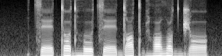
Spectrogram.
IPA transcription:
t͡s ɛː˩˧ t ɔ˥ d ɦ oː˧ t͡s ɛː˩ d uː˧˥ tˤ ɡʱ ɒ˥ ðˤ o˥ d d͡ʒ ɔ˩

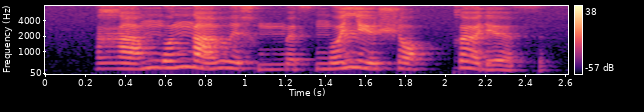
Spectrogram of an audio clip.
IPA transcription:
ɣ a˨˩˦ ŋʷ œ˨˥ ŋ a˨˩˦ β ɪ˨˩ x mː ø˨˩ θ ŋʷ œ˨˥ lʲ ø˨˩˦ ʃ ɔ˨˩˦ kː œ˥˩ ɾʲ œ˥˩ θ

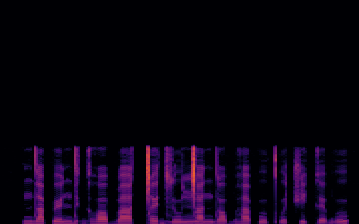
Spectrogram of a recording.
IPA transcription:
n d a p ø n d ɘ ɡʱ ɔ b a ǀ ɘ d͡z u ŋ͡ǀ a n d ɔ bʱ a p u kʷʼ ɘ t͡ʃ i k ɘ b u

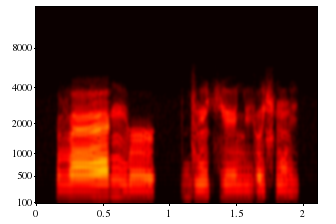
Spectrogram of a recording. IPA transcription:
v æː ŋ͡m ə˞ | d͡z ẽ ç eː l j ə ɕ õ i̯

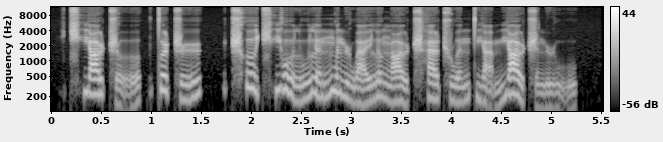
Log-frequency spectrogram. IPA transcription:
t͡ɕʰ j ɑ˥ ʊ̯ ʈ͡ʂ ɤ̰˨˩˦ | t̪ ɤ˥˩ ʈ͡ʂ ɻ̩˧˥ | ʈ͡ʂʰ ɤ˥˧ t͡ɕʰ j o˥˩ ʊ̯ l u˧˥ l ə˧˥ n n̪ w ə˧ n ɻ w a˧˥ ɪ̯ l ɤ˥˧ ŋ ɑ˥˩ ʊ̯ ʈ͡ʂʰ ä˥ ʈ͡ʂ w ə˧˥ n t̪ j ä̰˨˩ m j ɑ˥˩ ʊ̯ ʈ͡ʂ ə˩ n ɻ ṵ˨˩˦

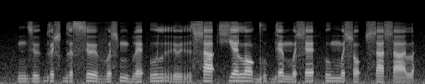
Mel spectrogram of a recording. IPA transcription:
n z ʉ˩˥ ɡ ø˧ ɬ ɡ ə˧ s ø˥˩ v ə˥ ɬ m b ɛ˩˥ ʔ u˥ l r ʉ˩ r ɬ a˥ ʔ ç ɛ˥ l ɔ˥˩ ɡ u˥˩ ɡ ɛ˥˩ m ə˧ ɬ ɛ˥ h u˥ m ə˧ ɬ ɔ˥˩ ʔ ɬ a˥˩ ɬ a˩ l

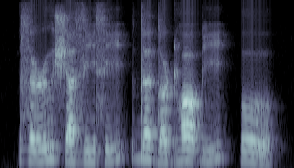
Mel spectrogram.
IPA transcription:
z ɐ ɭ ɯ ʃ a z i s i | d ɐ d ɒ ɖʱ ɒ ɓ i | o

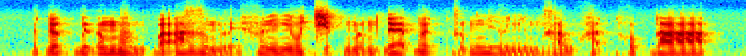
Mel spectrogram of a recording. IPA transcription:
ɗ əː˦˥ k̚ l ɨ̰˧˥ ə̯ m a̤˨˩ m ɓ a̰ː˧˥ ɣ ə˧˩ m l ḛ˧˥ h ə˧ n ɲ o˧ t͡ɕ ə˨˩ t̚ m ə̰˧˥ m ɗ ɛ˨˦ ɓ əː˦˥ t̚ k ə̰˧˥ m n i̤˨˩ ə̯ ɲ ə̤˨˩ m ɣ a˨˦ w h a˨˩ t̚ h o˦˥ p̚ l aː˧

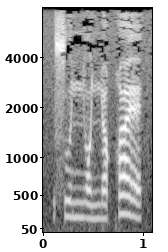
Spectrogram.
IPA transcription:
sʷ œ ɲ ɔ ɲ ʏ qʷ ɛ

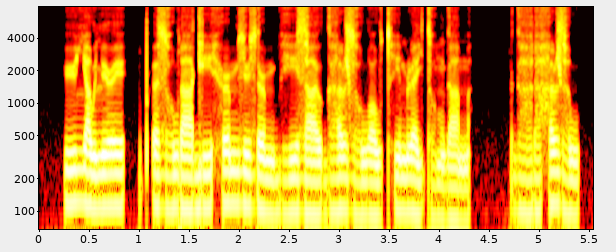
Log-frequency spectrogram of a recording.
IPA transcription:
y ʎ a w lʲ ə˞ ɪ̯ | pʼ ə z ɔ̤ w ɾ a ɡ i h ə˞ m z y z ɾ ə˞ m bʱ i z a ʊ̯ ɡʱ a ɭ z ɔ̤ w ɔ w tʰ i m ɭ ɛ j t ɔ̤ m ɡ a m | ɡʱ a̤ ɾ a̤ h a ɭ z a̤ w

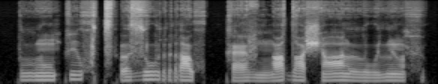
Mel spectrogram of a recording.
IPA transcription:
lː ũ˨˦ k i˧˥˧ xʷ t͡sʼ ə˨˦ z u˥˩ r ɑ˧˩˧ xʷ kː æ˩˧˩ v ŋ ə˧˥˧ dˤ ʌ˧˩˧ ʃ ɑ̃˧˥˧ lː u˨˦ lʲ ũ˧˩ ħ

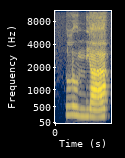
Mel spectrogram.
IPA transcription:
l u˥˩ n̪ j ä˨˩˦

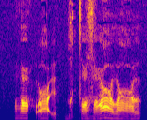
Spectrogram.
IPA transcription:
ðˤ a˨ h ɔ̰˨ ʕ ḛ˨ | ɡ ə˩˥ t e˨ zˤ a˩˥ ʕ ɤ˨ ʕ ə˩˥

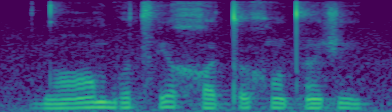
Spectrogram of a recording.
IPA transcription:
d ɑ̃ b ʊ t͡sʼ i χ ə tʼ ʊ x ɔ̃ tʼ ə̃ ʃ i

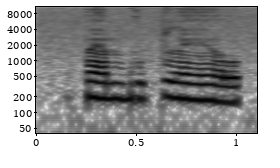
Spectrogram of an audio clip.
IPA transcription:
p ɛ̃ m b u p l ẽ ʊ̯

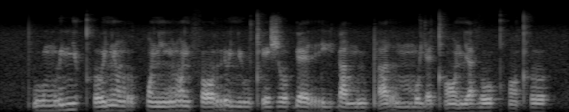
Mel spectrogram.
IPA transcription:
pʼ u m ɯ nʲ ɔ kʰ ɤ lʲ ɔ̃ r pː ɔ̃ lʲ ẽ l ɔ̃ lʲ θ ɔ r ɯ lʲ u tʼ e ʒ ɤ ɠ ɛ r i ɠ a m ɯ pʼ a r mː o j ɛ tʼ ɔ̃ lʲ a ð o kʰ ɔ̃ tʰ ɤ

